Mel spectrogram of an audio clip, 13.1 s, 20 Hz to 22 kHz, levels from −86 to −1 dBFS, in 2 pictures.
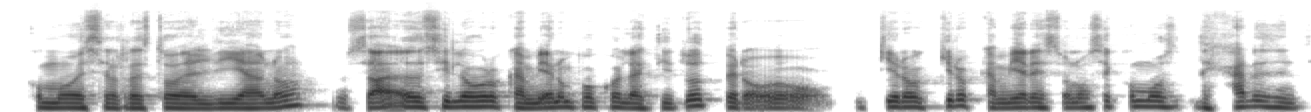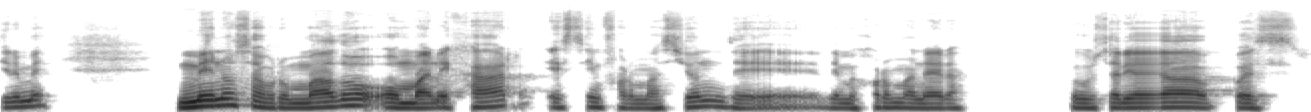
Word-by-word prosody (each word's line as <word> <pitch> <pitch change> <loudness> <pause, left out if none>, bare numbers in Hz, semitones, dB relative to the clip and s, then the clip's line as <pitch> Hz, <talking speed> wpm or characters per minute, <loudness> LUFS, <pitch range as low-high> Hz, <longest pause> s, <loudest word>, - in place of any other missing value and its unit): cómo 130 0 +1
es 130 0 -2
el 125 - 0
resto 125 +1 +1
del 120 -1 +2
día, 125 0 +2
¿no? 190 +8 -1
O 135 - -10
sea, 150 +4 +3
sí 150 +3 -2
logro 160 0 +4
cambiar 135 0 +2
un 150 - -1
poco 145 0 -2
la 130 - +2
actitud, 130 +9 -2
pero 65 - -1 0.2
quiero 150 -3 +1
quiero 175 +2 -1
cambiar 135 -2 0
eso. 135 -1 -3
No 140 - -2
sé 165 - -8
cómo 165 0 -1
dejar 145 +3 -4
de 165 - -1
sentirme 150 +5 -2 0.6
menos 175 +6 +6
abrumado 140 +6 +3
o 135 - +3
manejar 130 +6 +1
esta 135 +1 -8
información 130 +5 -3
de 145 +5 -5
de 130 - -5
mejor 125 +2 -4
manera. 125 -2 -2 0.5
Me - - -3
gustaría, 135 +2 +1
pues, 125 -1 -5
135 Hz, 185 wpm, -23 LUFS, 125-155 Hz, 0.6 s, menos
